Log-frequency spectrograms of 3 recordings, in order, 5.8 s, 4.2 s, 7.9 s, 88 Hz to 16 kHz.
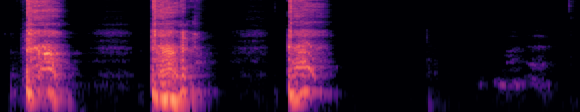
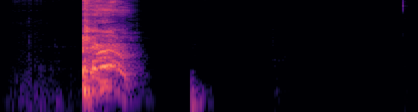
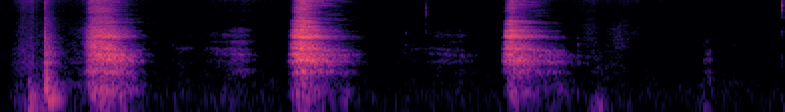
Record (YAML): three_cough_length: 5.8 s
three_cough_amplitude: 32768
three_cough_signal_mean_std_ratio: 0.33
cough_length: 4.2 s
cough_amplitude: 32768
cough_signal_mean_std_ratio: 0.25
exhalation_length: 7.9 s
exhalation_amplitude: 32768
exhalation_signal_mean_std_ratio: 0.31
survey_phase: beta (2021-08-13 to 2022-03-07)
age: 65+
gender: Male
wearing_mask: 'No'
symptom_none: true
smoker_status: Never smoked
respiratory_condition_asthma: false
respiratory_condition_other: false
recruitment_source: REACT
submission_delay: 3 days
covid_test_result: Negative
covid_test_method: RT-qPCR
